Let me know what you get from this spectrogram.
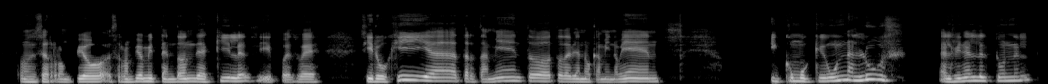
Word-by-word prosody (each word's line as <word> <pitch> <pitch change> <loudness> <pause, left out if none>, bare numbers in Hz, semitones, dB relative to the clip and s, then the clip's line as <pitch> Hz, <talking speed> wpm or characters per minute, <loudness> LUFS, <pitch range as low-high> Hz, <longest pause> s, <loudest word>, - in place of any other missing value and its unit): entonces, 120 -3 -4
se 120 - +2
rompió 130 +1 +2
se - - -10
rompió 130 +3 +2
mi 140 -1 +4
tendón 130 +2 +1
de 135 - +4
Aquiles 155 +5 0
y, - - -3
pues, 110 - -6
fue 120 0 -2 0.4
cirugía, 160 - +2
tratamiento, 150 +4 -2
todavía 130 -3 -1
no 125 -1 -1
camino 115 0 -6
bien 140 +1 0 1.1
y 135 -3 -5
como 150 -4 0
que 150 0 -2
una 185 +5 +3
luz 210 0 +1 0.3
al 130 -1 -1
final 165 +5 +1
del 170 -1 0
túnel, 180 +5 -3
140 Hz, 155 wpm, -22 LUFS, 130-165 Hz, 1.1 s, mi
